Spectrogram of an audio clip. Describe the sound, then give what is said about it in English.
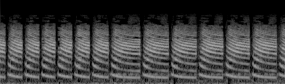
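A rapid string of loud air horn blasts, about a dozen short, brassy honks fired off back to back in a steady, insistent rhythm with no talking. “I needed a few extra air horns for that one.”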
